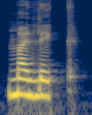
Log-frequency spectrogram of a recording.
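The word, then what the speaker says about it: مَلِك: king in this word the second letter lam has a kasra the original sound of the letter is la and with kasra which is e sound it will be pronounced as li the first letter of this word meme has fatha on top and it will be pronounced as ma therefore malik where kya has a second and the original sound of that letter will be pronounced malik next we have kitab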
